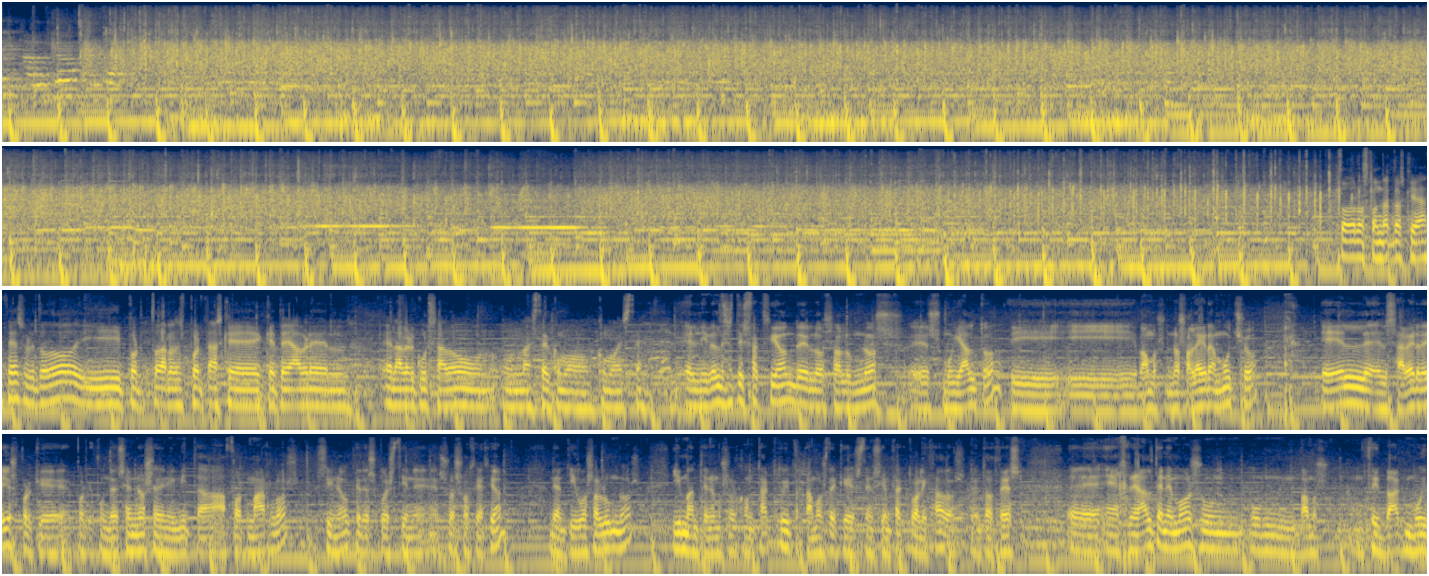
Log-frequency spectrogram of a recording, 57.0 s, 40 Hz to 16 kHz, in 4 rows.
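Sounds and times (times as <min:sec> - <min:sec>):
background music: 0:00.0 - 0:57.0
audience applauding: 0:00.8 - 0:28.3.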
